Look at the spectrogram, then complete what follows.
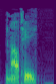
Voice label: "knotty", english; adjectives

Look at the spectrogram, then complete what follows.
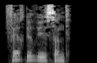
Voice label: "vergewissernd", German; adjectives

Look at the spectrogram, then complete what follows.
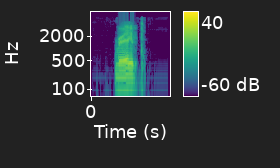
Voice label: "ribbed", English; adjectives

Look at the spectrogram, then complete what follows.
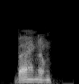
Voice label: "banging", English; nouns

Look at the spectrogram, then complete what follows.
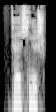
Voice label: "technisch", German; adjectives

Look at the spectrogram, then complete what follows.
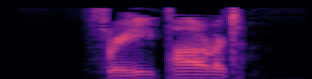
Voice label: "threepart", English; adjectives

